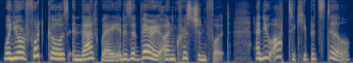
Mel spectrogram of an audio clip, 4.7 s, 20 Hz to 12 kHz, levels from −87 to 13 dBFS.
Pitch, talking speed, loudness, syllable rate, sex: 255 Hz, 255 wpm, -18 LUFS, 5.4 syllables/s, female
